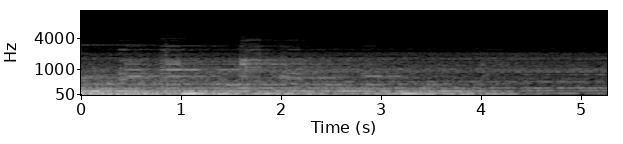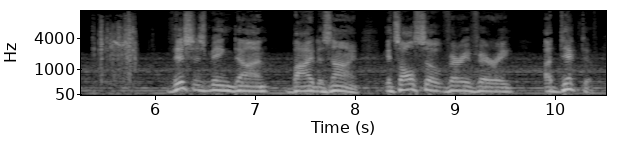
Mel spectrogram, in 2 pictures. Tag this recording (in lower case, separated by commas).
speech, music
